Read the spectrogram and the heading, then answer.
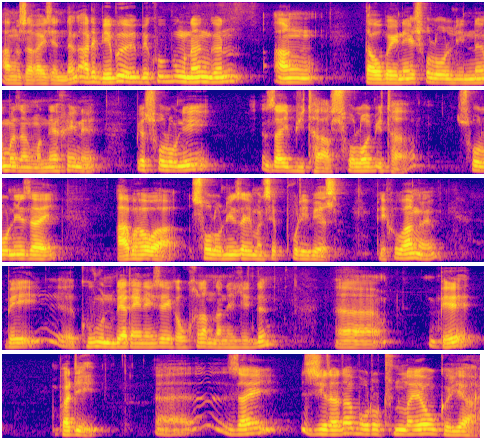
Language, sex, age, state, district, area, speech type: Bodo, male, 60+, Assam, Udalguri, urban, spontaneous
